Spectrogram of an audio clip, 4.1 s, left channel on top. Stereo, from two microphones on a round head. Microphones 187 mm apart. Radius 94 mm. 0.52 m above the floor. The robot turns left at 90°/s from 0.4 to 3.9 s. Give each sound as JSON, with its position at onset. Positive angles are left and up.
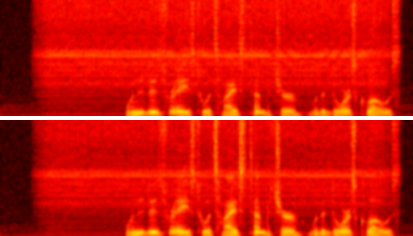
{"t": 1.3, "sound": "a man speaking", "side_deg": 15}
